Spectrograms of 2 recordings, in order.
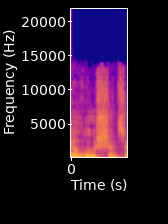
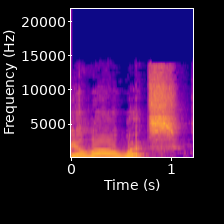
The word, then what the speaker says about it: Alouettes: I used to call them the Aleutians. They're not the Aleutians, the Alouettes. The Alouettes.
